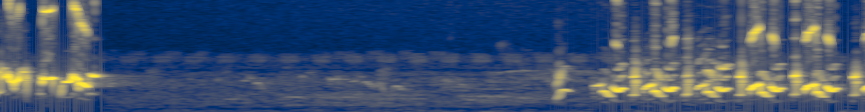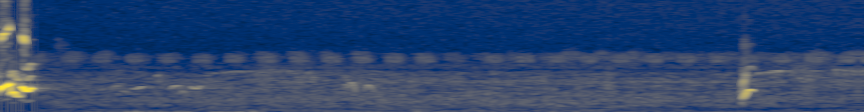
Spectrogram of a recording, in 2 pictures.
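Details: Sooty-headed bulbul calling noisily: a sharp note at the start, a rapid run of chattering, bubbly notes in the middle, then quiet with one lone high chip near the end.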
